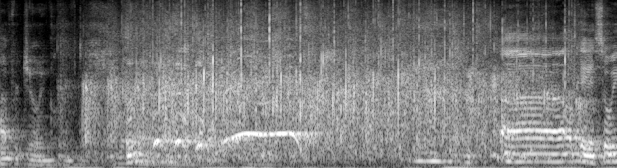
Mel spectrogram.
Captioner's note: applause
